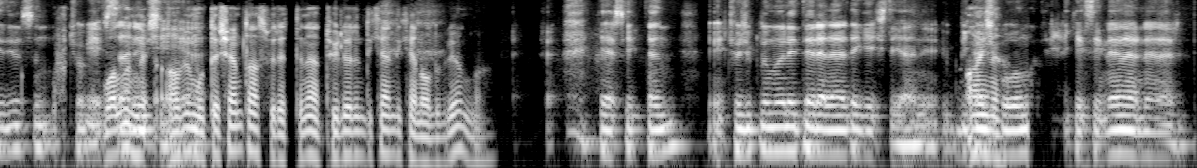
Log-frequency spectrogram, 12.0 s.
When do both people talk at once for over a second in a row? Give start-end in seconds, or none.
0.5-2.1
